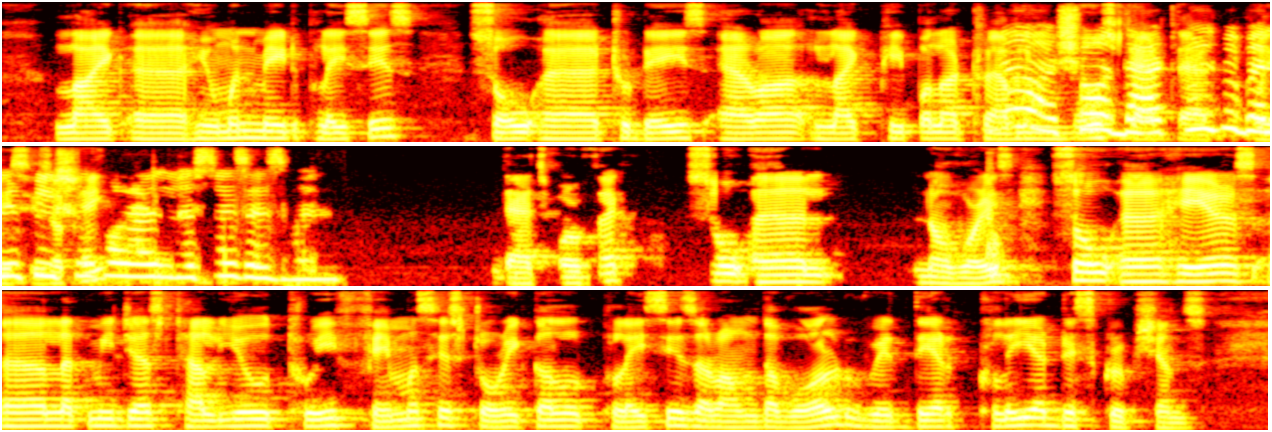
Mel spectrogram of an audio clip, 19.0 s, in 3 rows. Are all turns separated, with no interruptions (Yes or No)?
No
